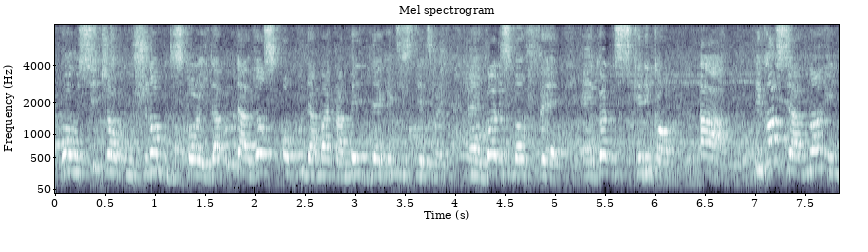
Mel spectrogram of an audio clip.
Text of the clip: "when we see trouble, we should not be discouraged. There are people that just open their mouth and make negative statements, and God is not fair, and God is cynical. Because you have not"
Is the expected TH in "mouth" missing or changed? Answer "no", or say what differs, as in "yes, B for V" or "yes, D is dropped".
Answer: yes, T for TH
